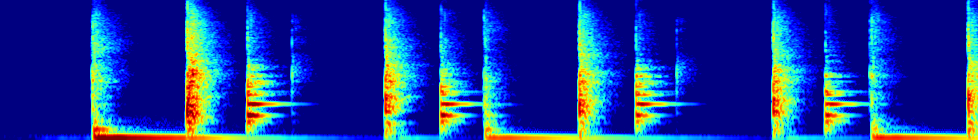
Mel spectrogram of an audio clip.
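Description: Dholak played in a slow basic beginner's pattern, the chhalla stroke lesson. A deep bass stroke rings on, followed by two or three quick, sharper strokes. The group repeats about every two seconds, three times.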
